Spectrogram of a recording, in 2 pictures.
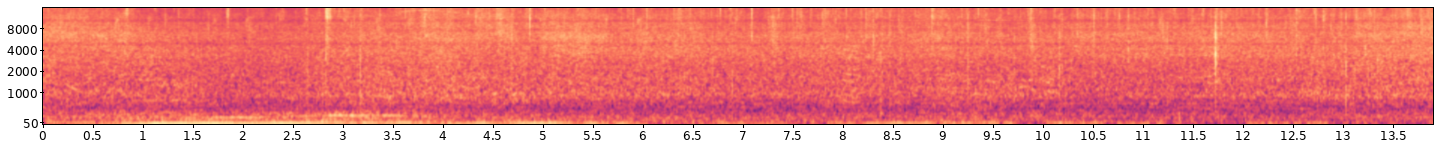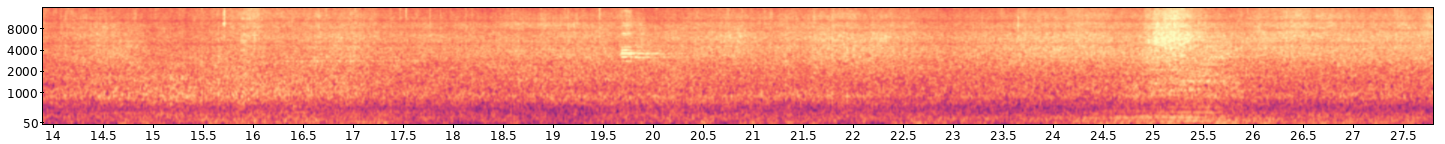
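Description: Road traffic on a rain-soaked city street, over a steady hiss of rain and tyres on wet road. A vehicle's engine passes close at the start, and another passes near the end.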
